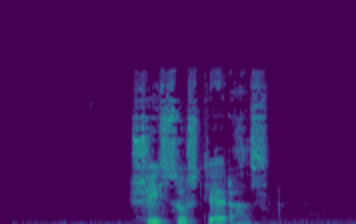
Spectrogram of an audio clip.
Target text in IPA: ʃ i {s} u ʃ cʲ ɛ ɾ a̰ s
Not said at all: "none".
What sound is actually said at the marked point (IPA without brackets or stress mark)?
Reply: s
